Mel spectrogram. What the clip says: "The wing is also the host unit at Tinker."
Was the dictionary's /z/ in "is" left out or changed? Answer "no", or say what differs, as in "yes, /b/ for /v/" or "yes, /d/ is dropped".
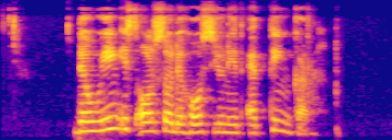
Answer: yes, /s/ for /z/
